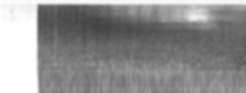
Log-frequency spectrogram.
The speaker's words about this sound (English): There you go. Fire those cannons.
